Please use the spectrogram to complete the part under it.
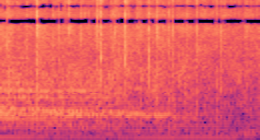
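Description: A hospital audience applauds at a farewell concert in a Seoul hospital, steady dense clapping filling the room, loud and close, with faint crowd murmur underneath, tapering slightly toward the end.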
